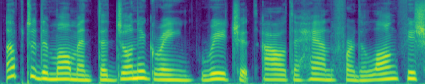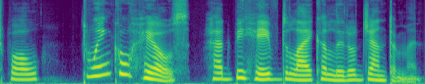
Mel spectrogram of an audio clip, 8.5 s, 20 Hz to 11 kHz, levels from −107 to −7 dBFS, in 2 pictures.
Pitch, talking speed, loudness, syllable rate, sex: 220 Hz, 160 wpm, -17 LUFS, 4.4 syllables/s, female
